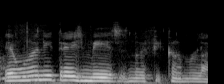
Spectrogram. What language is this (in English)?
Portuguese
